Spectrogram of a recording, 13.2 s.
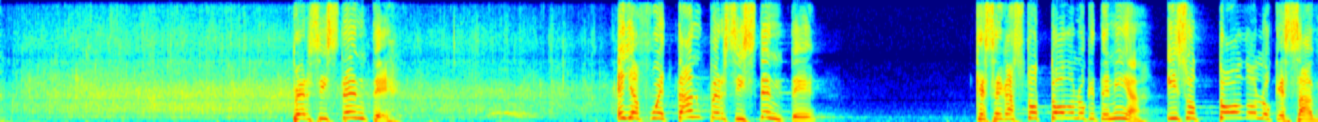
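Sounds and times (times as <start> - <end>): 
audience applause: 0.0 - 6.2
speech: 3.0 - 4.1, 6.2 - 8.2, 9.8 - 13.1.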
